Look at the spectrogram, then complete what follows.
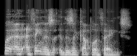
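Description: A man, an author being interviewed, speaking earnestly and haltingly with many restarts. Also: mid-range voice, animated, breathy edge. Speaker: author guest. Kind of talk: reflective interview conversation.

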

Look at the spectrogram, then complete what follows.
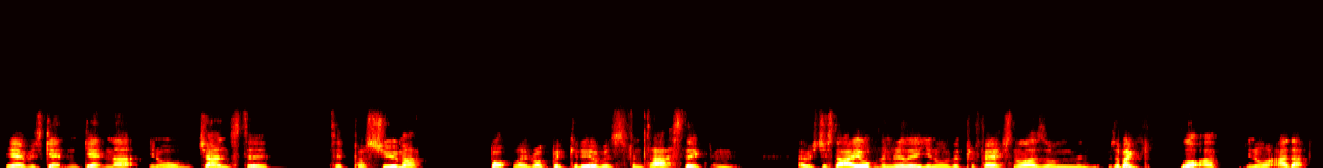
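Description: A man's voice: on the low side, level tone, normal speed, no room sound, highs cut off. A young Glaswegian man, a rugby player turned boxer, answering interview questions in a rambling way, full of fillers and repeated phrases. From Scotland.

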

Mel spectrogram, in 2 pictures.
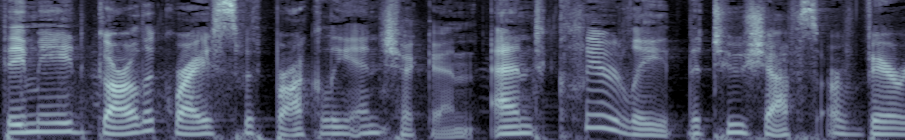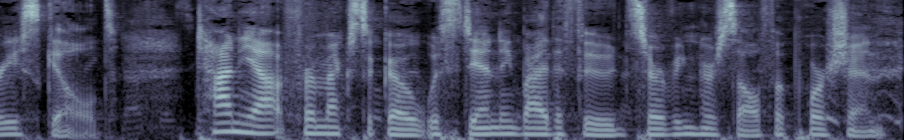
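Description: A woman reporter reading scripted documentary narration with an expressive delivery. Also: low-pitched, moderate pace.

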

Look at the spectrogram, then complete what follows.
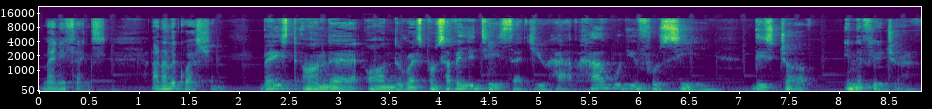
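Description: An interviewer presenting a prepared interview and putting questions in measured, formally phrased English. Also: low-pitched, warm tone, faint music behind.

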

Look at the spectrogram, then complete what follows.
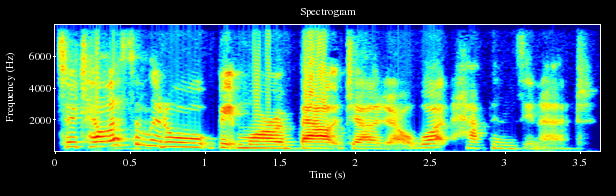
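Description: Female podcast host, conversational interviewer, mid pitch, slightly dull recording. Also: sing-song, normal speed, darkish tone. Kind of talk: podcast interview, warm book chat.

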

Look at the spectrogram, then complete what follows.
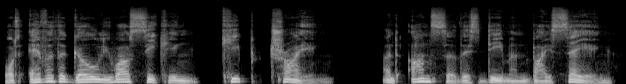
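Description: A man reading inspirational verse aloud in a deliberate, earnest, exhorting manner. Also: sits low, lively intonation, a little mellow, breathy edge, no echo, clean studio sound. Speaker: poetry reader. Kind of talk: measured inspirational poetry recitation.

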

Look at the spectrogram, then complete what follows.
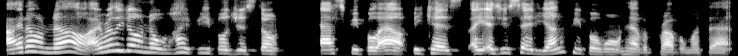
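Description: A woman's voice: on the low side, expressive, moderate pace, a little mellow, no room sound. A middle-aged woman co-hosting a podcast in casual banter, giving direct, playful advice. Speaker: podcast co-host.

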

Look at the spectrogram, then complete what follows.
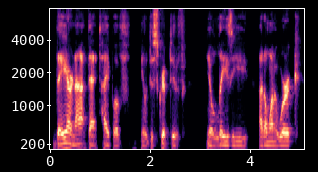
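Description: Low husky older man, rambling podcast host. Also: steady tone, normal speed, dull audio. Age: 60s. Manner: rambling, many restarts and "you know"s. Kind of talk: casual podcast conversation.

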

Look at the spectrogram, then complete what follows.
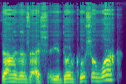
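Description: A man's voice: on the high side, animated, unhurried, husky, no room sound, low-quality recording. A middle-aged man, a rabbi and teacher answering interview questions conversationally, enthusiastic and emphatic, repeating phrases and often restarting.

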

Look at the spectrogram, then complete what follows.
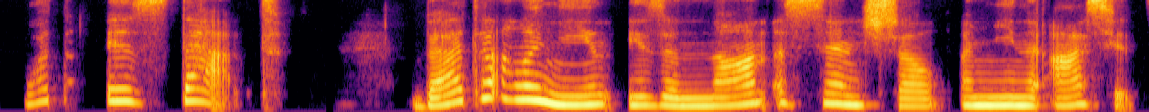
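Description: A woman with a clear Ukrainian accent talks through her podcast in English, her second language. She sounds earnest and thankful, and her phrasing is plainly non-native. The recording is dry and close, with almost no room sound. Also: a little high, a little mellow, dry recording. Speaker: podcast host, nutrition coach. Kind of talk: solo podcast monologue.

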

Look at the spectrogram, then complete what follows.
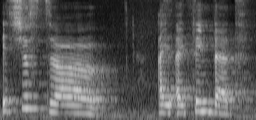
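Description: A woman who grew up in Russia, talking earnestly as an interview guest, often halting and restarting. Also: medium pitch, expressive, fairly bright tone. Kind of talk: casual conversation. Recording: echoey room with faint noise.

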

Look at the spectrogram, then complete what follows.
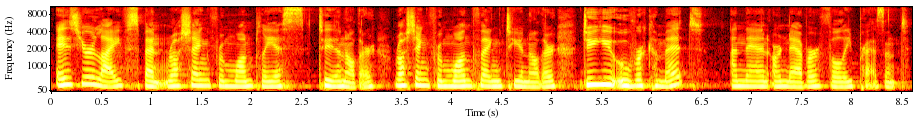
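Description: A woman's voice: medium pitch, moderate pace, hardly any pauses, mellow. A woman with a Korean accent preaching a sermon in church, earnest and self-deprecating, asking the congregation questions. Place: church in Belfast. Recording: reverberant hall.

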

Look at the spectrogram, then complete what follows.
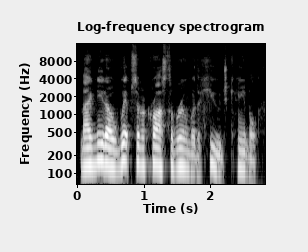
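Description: A man's voice: mid-range voice, expressive, brisk, dark tone. A man reading scripted stage directions as the narrator of a live radio theatre performance.

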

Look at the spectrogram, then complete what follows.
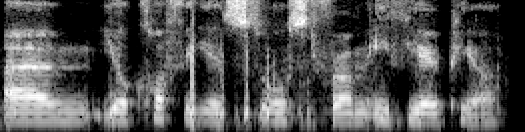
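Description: A woman's voice: fairly low pitch, flat delivery, slow pace, very noisy. A woman interviewing a guest, asking questions in a casual way with many fillers.

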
